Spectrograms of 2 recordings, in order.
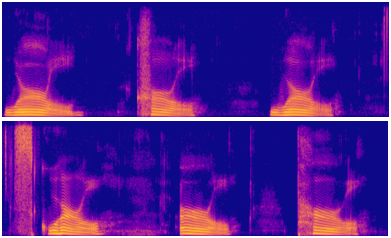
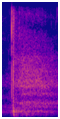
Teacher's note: it all just sounds like er e-r and then an l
